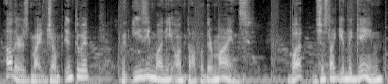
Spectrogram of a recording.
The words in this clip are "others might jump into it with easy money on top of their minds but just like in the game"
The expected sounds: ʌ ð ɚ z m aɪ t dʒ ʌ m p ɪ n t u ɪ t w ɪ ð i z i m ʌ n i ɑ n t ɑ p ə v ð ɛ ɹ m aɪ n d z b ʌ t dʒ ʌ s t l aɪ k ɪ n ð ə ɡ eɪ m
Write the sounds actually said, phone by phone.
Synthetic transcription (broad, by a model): ʌ ð ɚ z m aɪ t dʒ ʌ m p ɪ n t u ɪ t w ɪ ð i z i m ʌ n i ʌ n t ɑ p ə v ð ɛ ɹ m aɪ n d z b ʌ t dʒ ʌ s t l aɪ k ɪ n ð ə ɡ eɪ m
